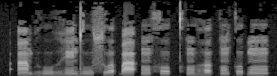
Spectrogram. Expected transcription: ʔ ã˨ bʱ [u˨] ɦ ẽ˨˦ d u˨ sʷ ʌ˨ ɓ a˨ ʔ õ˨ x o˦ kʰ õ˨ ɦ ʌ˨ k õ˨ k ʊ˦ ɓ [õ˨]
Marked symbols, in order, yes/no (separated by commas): yes, no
